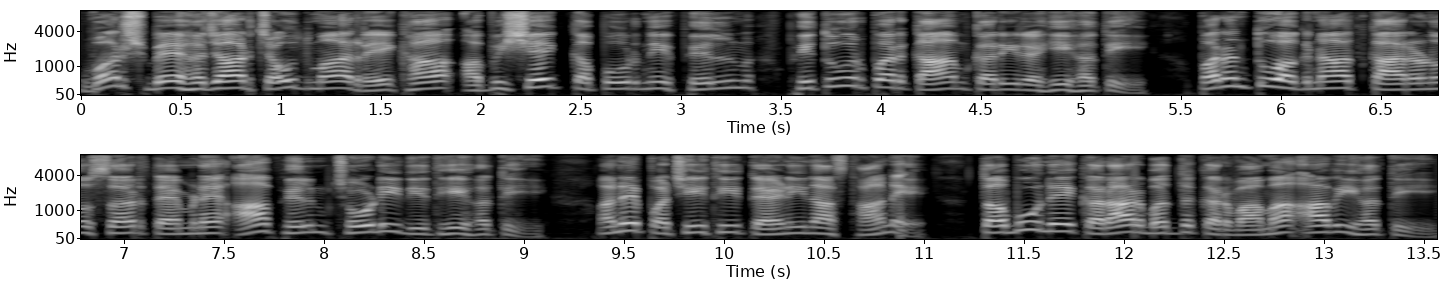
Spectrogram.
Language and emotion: Gujarati, neutral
